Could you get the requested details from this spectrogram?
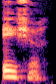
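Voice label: asia, Swedish; gcompris-data; geography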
